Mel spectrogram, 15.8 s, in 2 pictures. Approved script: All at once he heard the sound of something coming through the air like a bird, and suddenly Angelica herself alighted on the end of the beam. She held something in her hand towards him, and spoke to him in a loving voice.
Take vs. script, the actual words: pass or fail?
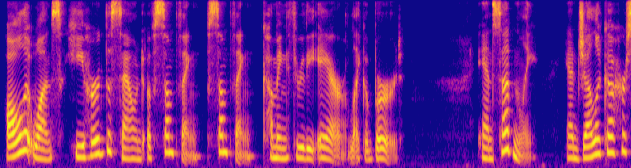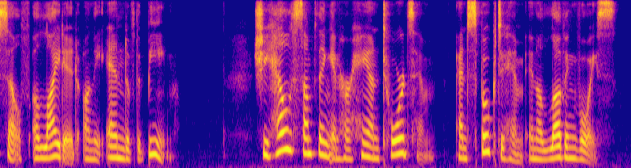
fail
